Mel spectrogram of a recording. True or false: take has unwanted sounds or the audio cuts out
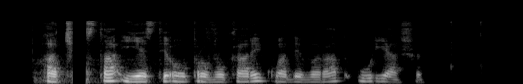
true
